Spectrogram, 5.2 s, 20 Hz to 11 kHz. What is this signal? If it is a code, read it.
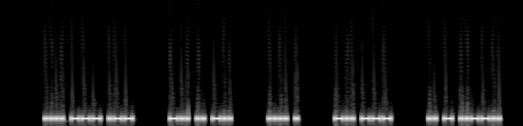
Morse code, heard as a keyed tone, about 46 wpm, 700 Hz. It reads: HOW DID HE DO IT?
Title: 2x Word-Spacing - Sentences from Top 100 Words - 45wpm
